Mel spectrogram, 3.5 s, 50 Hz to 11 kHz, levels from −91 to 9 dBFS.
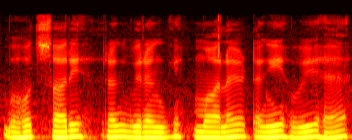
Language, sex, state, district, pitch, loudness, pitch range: Hindi, male, Uttar Pradesh, Saharanpur, 130 Hz, -12 LUFS, 125-135 Hz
